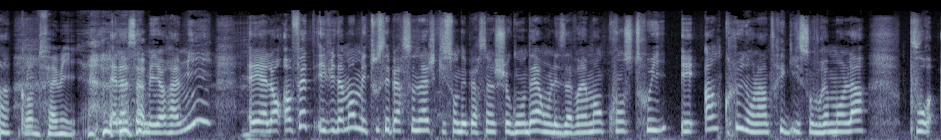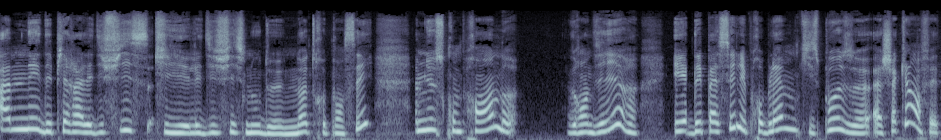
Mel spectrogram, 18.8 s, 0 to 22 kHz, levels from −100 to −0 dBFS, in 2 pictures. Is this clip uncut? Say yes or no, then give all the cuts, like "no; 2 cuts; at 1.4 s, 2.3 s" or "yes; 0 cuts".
yes; 0 cuts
